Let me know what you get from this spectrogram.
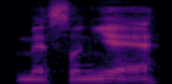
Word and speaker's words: Meissonier: Det finns den här kända franska konstnären Ernest Meissonier som är hyfsat uttal.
